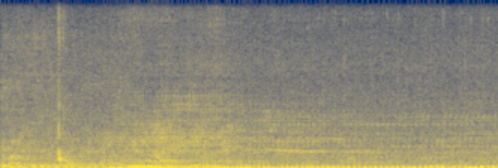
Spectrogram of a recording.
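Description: A motorbike engine rumbles steadily.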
